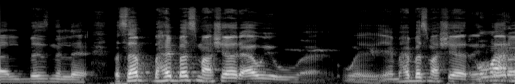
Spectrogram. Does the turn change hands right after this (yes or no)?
yes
